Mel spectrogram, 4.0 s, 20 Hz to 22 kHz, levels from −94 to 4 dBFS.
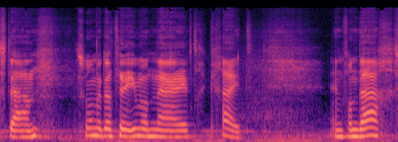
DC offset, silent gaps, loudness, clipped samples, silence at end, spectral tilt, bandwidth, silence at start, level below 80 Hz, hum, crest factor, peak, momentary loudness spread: under 0.1%; none; -22 LUFS; under 0.1%; 0 s; -5 dB/octave; 17.5 kHz; 0 s; -44 dBFS; none; 18 dB; -6 dBFS; 15 LU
